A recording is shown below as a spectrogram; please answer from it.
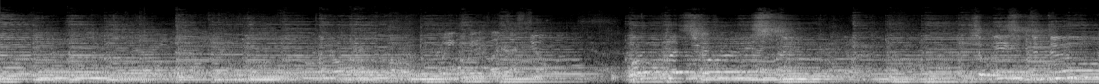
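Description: Acoustic guitar strummed as accompaniment to a simple self-written song, with a man's voice singing along, breaking off briefly a little after halfway.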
